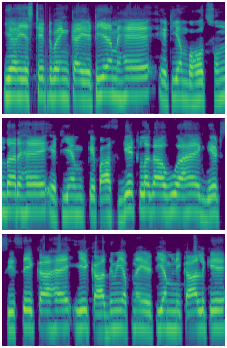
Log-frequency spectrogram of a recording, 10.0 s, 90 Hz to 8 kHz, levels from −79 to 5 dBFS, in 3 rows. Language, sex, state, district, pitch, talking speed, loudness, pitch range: Hindi, male, Bihar, Purnia, 180 Hz, 165 wpm, -14 LUFS, 175-185 Hz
